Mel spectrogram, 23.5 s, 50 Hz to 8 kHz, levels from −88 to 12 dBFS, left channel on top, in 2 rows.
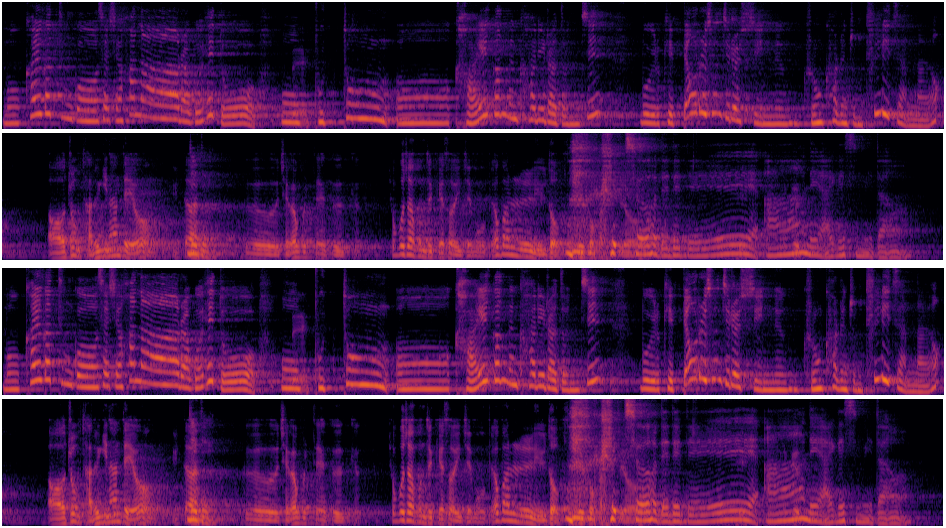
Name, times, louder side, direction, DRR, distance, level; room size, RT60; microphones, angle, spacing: voice 1, 0.0-11.7 14.1-14.4 18.8-23.1, right 3 dB, 55° right, 6 dB, 0.5 m, -31 dB
voice 2, 12.3-13.7 14.0-14.3 14.8-16.1 16.6-19.1 19.5-19.8 20.7-21.1 21.6-21.8, right 1 dB, 40° right, 9 dB, 0.9 m, -32 dB
19.5 x 17.5 x 9.9 m, 2.6 s
head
